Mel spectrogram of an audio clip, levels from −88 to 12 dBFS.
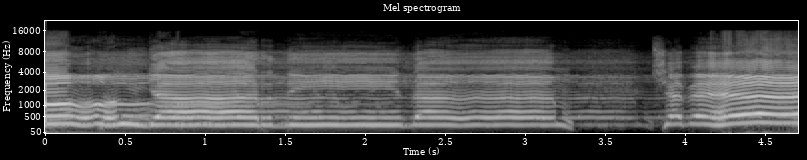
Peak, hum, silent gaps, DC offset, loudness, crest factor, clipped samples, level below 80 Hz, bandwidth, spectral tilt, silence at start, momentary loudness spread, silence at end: -2 dBFS; none; none; under 0.1%; -15 LUFS; 14 dB; under 0.1%; -68 dBFS; 16 kHz; -1 dB/octave; 0 s; 16 LU; 0 s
